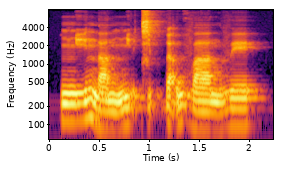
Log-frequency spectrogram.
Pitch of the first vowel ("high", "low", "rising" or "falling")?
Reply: rising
